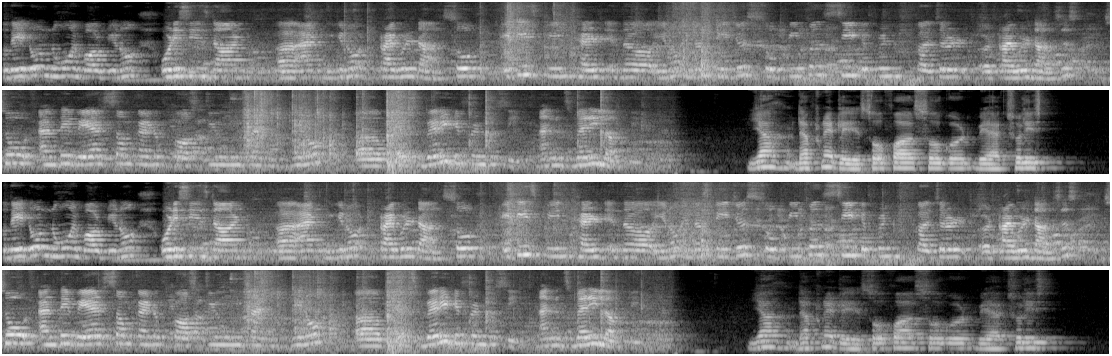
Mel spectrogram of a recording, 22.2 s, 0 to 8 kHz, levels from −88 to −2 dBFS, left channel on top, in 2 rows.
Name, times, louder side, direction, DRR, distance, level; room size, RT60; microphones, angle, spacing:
voice 1, 0.0-2.5 2.7-14.3 14.6-17.5, right 2 dB, 20° right, 6 dB, 0.3 m, -21 dB
sound 1, 1.6-17.8, right 1 dB, 70° right, 0.6 m, -32 dB
sound 2, 3.1-3.7 4.5-7.8 13.0-15.4 15.7-16.1 16.8-17.2, left 2 dB, 25° left, 0.6 m, -27 dB
voice 2, 18.5-21.5, left 5 dB, 75° left, 9 dB, 0.3 m, -23 dB
3.7 x 2.3 x 2.8 m, 0.66 s
head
